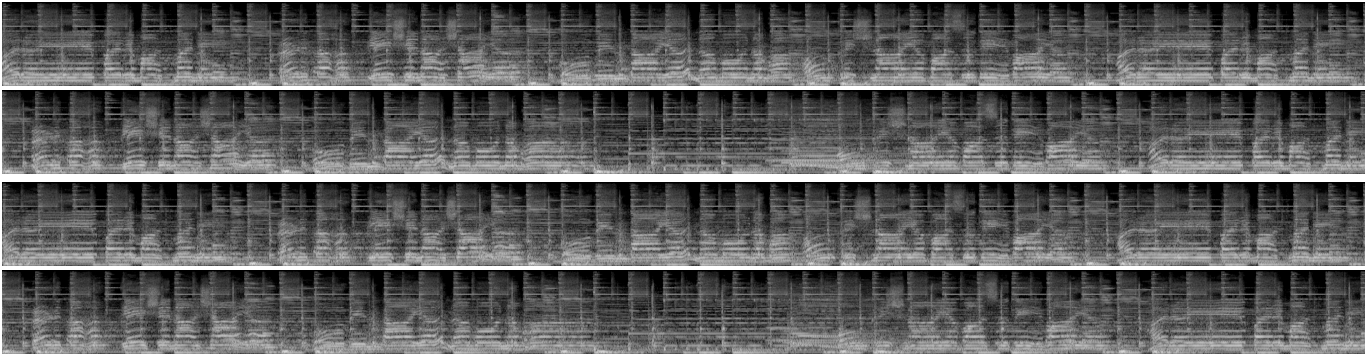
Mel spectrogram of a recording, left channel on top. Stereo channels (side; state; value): both; normal; correlation 0.17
